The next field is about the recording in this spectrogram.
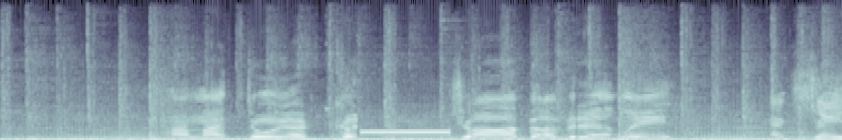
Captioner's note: beep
